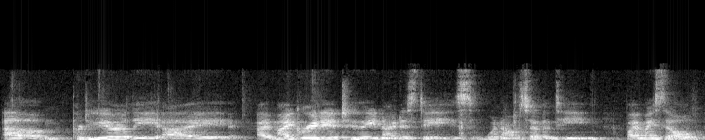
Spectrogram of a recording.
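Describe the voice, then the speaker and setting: A woman from Mexico with a Mexican accent, a native Spanish speaker on a panel, speaking earnestly with many pauses and ums. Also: medium pitch, level tone, a bit bright. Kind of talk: earnest personal account on a panel. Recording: echoey hall, far from the mic, faint noise.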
